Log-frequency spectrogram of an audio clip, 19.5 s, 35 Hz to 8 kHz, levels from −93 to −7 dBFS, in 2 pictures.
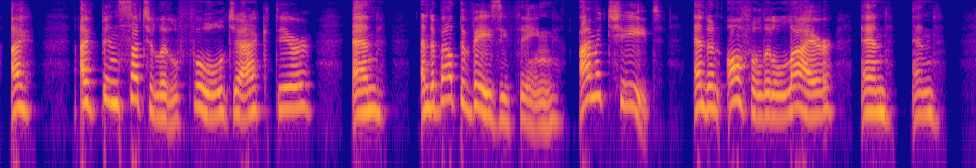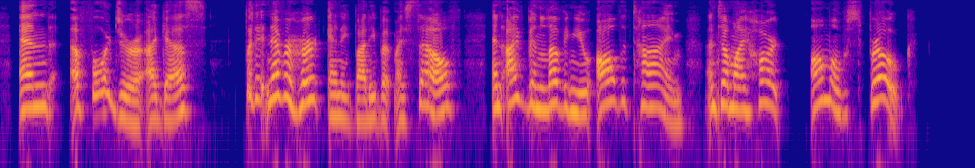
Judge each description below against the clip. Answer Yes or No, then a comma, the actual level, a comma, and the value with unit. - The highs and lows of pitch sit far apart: Yes, wide, 5.8 semitones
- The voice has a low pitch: No, high, 235 Hz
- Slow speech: Yes, slow, 125 wpm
